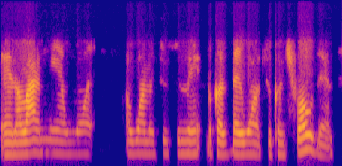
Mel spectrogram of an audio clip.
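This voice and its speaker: A woman's voice: on the low side, flat delivery, moderate pace, dry recording. A woman calling in over a phone line, earnestly making her point with hesitations and repeats. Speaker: caller. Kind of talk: casual call-in opinion. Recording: dry, narrow phone line.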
